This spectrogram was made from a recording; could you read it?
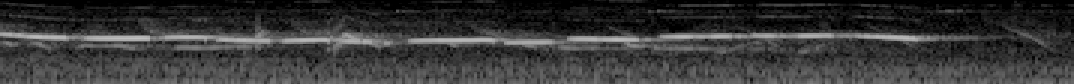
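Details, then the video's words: Forest scrub robin singing a continuous run of clear, wavering whistled notes, slurring up and down at a high pitch for about three seconds before fading. "Rouxinol da Floresta - Ouça seu lindo e misterioso canto"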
